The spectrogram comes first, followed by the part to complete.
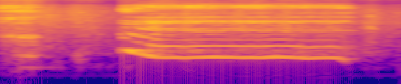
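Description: A man's voice making one drawn-out wordless whine. Its pitch drops at the start and then holds for about a second, mimicking a partridge cock feigning a broken wing.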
